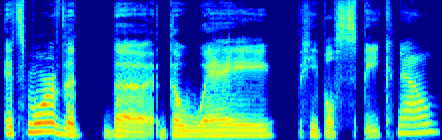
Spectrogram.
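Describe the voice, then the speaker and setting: A middle-aged woman with a very deep voice is a guest in a casual podcast chat. She sounds wry and a bit crotchety, poking fun at herself as she grumbles. Her voice comes through dry and close to the mic. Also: big pitch swings, takes it slowly, no echo. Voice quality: deep voice, called sir on the phone. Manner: wry, grumbling, self-deprecating.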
